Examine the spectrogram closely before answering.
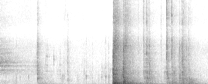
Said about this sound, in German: Sir James Demery. Der Vierspänner, in den er gerade gestiegen ist. Siehst du ihn? Da, jetzt fährt er ab. Das Wappen auf der Tür.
